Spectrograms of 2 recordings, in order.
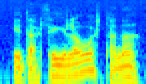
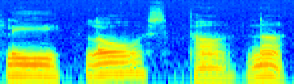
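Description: First: Yi to li lo s ta na run together fast; quick natural pace. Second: Li lo s ta na drawn out slowly; slow model. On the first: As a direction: say Yi to li lo s ta na briskly as in speech. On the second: Teacher modelling the word slowly for learners. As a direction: stretch each syllable of li lo s ta na. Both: Shown as a demonstration. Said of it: "is pronounced like this".

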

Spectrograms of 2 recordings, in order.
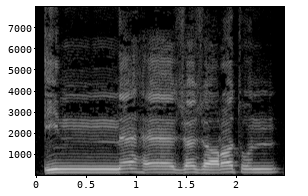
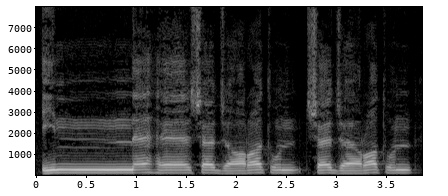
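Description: First: شجرة said with a j sound instead of sh, very slow; shin turned into jim, wrong. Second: شجرة with a clear sh, drawn out very slowly; correct shin. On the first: Teacher mocking students who swap shin for jim. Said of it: "فيبدل الشين بجيم". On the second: Teacher giving students the correct reading of شجرة. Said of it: "الصح إن أنا أقول إيه؟". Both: Shown as a demonstration.

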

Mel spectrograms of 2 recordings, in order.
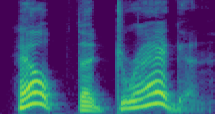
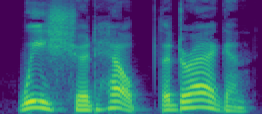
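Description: First: Higher, astonished echo question; incredulous. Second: Said in the usual way. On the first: A narrator's reading. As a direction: throw it back in disbelief, rising at the end. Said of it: "Karaman goggled".

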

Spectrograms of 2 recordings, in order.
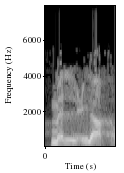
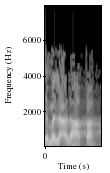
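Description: First: العلاقة with i after the ع; correct kasra form. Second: العلاقة with a after the ع; mistaken fatha form. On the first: Teacher corrects common usage, العلاقة with kasra. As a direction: say العلاقة as "al-ʿilaqa". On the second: Teacher shows what not to say, العلاقة with fatha. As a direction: say العلاقة as "al-ʿalaqa". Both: Shown as a demonstration. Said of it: "وليس ما العلاقة".

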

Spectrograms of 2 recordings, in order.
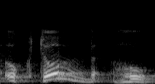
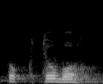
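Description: First: اكتبه very slowly as uktub... hu; drawn-out uktub-hu for اكتبه; still ba, full ending. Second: اكتبه as uktubuh, breathed final h; pause with vowel transfer. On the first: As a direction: split اكتبه after a vowelless ب. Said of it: "الباء التي كانت ساكنة". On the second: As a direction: put u on the ب of اكتبه, silence the ending. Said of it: "لاحظ كيف ضممت الباء". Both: Shown as a demonstration.

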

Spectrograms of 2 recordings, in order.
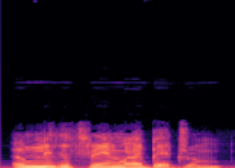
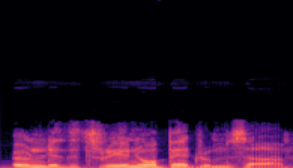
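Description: First: Higher, rising disbelief on "Only the three in my bedroom?"; incredulous echo. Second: Calm valet. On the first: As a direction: echo the butler in sheer disbelief. Bertie echoes Jeeves. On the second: Jeeves answers calmly. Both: Acted.

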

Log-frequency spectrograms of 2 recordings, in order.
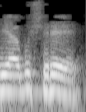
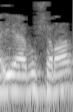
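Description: First: يا بشرى with the final alif tilted toward ya, "re"; full imala. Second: Said in the usual way. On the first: Shown as a demonstration. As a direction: say يا بشرى ending in a long "ree/ray" vowel, the ra thinned. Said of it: "ري، لاحظ أن الراء لما أملتها". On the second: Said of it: "فمثلًا يا بشرى تصبح".

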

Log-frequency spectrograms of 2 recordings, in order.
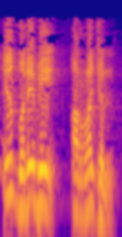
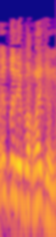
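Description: First: "اضرب" slowly, with an i after the final b; linking kasra sounded. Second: Said in the usual way. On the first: Shown as a demonstration. Teacher correcting himself to show the kasra, "اضرب" said slowly as idribi. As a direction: draw out "اضرب" as idribi before الرجل. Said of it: "كسرة موجودة". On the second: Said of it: "معذرة".

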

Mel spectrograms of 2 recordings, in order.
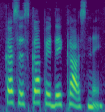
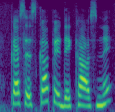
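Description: First: „ca să scape de cazne.” rostit ca afirmație, cu tonul coborând la final; confirmă sec, coborând tonul pe „cazne”. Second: „Ca să scape de cazne?” rostit ca întrebare, cu tonul urcând la final; întreabă, ridicând vocea pe „cazne”. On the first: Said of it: "răspunse Robert Jordan". (ton afirmativ, coborând pe „cazne”) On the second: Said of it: "întrebă femeia". (ton întrebător, urcând pe „cazne”) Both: A narrator's reading.

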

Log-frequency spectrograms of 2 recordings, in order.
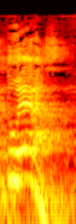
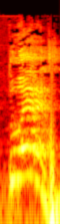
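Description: First: "tú eras" said high as the contrast, eras marked; tú eras held up as a counterexample; quoting the wrong form. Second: "Tú eres" with a firm, high push on eres; stress on eres. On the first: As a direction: set eras apart as the wrong version. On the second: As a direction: hit eres hard, present tense. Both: Shown as a demonstration. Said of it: "no dice".

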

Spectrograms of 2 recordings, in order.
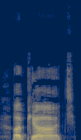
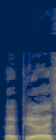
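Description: First: «Опять!» thrown back much higher; high-pitched, insistent «Опять!» in reply; emphatic answer. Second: «Опять?» as a loud rising question; loud, querying «Опять?», only slightly raised in pitch. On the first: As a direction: call «Опять!» back high, lifting at the end. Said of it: "ответила Груша". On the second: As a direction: ask «Опять?» with a raised voice and a lift at the end. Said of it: "спросила крашеная тётка". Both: A narrator's reading.

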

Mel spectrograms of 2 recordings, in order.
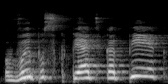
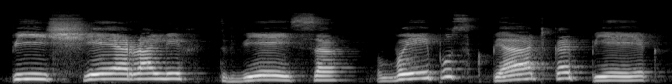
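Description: First: "Выпуск пять копеек" high, rising to a question; high-pitched, wondering query; puzzled echo question. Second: Very slow, "Выпуск пять копеек" broken into syllables; measured, drawn-out syllables on an even higher note. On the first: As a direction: repeat it back slowly in surprise. Sister echoes it back, puzzled. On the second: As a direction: spell it out slowly, syllable after syllable. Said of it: "пояснила по складам Динка". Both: A narrator's reading.

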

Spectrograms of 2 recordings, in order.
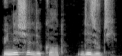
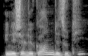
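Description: First: "Une échelle de corde, des outils" as two falling items; confirming statement. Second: Louder guess, rising into a question; eager exclamation. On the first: Guide confirming "Une échelle de corde, des outils" to the count, stated with falling tune. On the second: Count guessing what the guide found in the cell, eager exclamation. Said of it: "s'écria le comte". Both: A narrator's reading.

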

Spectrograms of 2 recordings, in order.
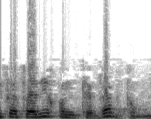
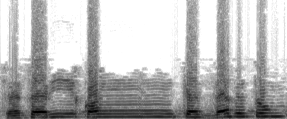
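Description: First: ففريقا كذبتم run straight on with no nasal hold; wrong, no ghunna. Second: ففريقا كذبتم slow, the n hummed before the k; correct held ghunna. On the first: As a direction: rush from ففريقا into كذبتم without humming the n. (وصل «ففريقا كذبتم» بدون غنة) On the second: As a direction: hold a nasal hum between ففريقا and كذبتم. (غنة ممدودة بين «ففريقا» و«كذبتم») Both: Shown as a demonstration. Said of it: "ولا بد انك تغن عند الوصل".

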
